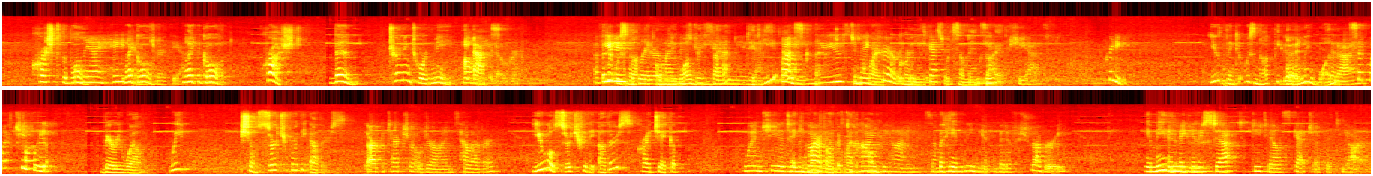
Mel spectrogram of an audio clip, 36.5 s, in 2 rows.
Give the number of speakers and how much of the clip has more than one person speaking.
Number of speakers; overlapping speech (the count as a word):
two, about 37%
